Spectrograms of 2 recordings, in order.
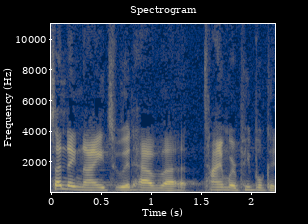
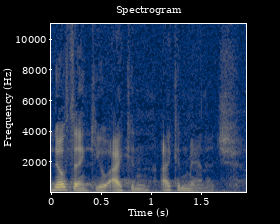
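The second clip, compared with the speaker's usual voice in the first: put-on refined British lady's accent, quieter; 4 semitones lower, 7 dB quieter than usual. Retelling a lady's reply when offered help feeding herself, imitating Lucy's refined British accent. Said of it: "a very um, refined British accent said".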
